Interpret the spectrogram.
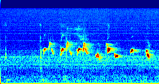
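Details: Greater green leafbird song in 'ngeplong' style, meant to get other leafbirds to respond: a quick string of short, high, slurred whistled chirps, some falling, about three per second, partly masked by strong continuous hiss.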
